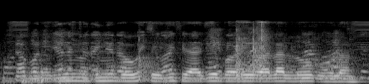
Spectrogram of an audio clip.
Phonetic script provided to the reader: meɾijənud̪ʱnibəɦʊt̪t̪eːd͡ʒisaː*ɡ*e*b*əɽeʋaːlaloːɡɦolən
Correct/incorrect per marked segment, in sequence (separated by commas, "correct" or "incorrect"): correct, correct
